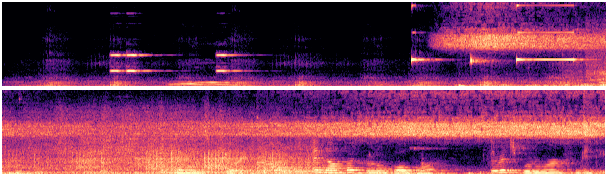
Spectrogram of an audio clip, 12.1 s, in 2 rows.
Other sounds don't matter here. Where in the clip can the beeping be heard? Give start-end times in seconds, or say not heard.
1.1-2.3, 4.0-6.1, 8.6-9.4.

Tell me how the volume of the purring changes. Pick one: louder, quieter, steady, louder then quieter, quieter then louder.
louder then quieter.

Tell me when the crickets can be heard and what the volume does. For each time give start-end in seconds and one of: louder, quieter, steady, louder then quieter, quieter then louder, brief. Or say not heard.
4.2-12.0 quieter then louder.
